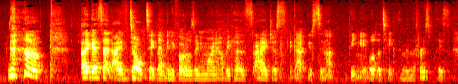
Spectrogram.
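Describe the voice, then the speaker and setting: A woman with an American accent talks at a fairly quick pace, with ordinary pitch variation, big swings in loudness and noticeable background noise. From Ohio, Cleveland area. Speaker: lifestyle vlogger. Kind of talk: casual vlog. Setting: home attic. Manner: casual, filler-heavy.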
